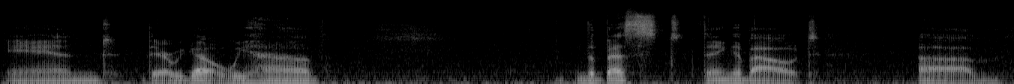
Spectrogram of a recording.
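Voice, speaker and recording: Male tutorial presenter, low and unhurried, halting and unscripted, casual delivery. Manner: halting, thinking aloud. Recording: faint hiss and mouse clicks.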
